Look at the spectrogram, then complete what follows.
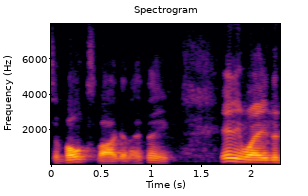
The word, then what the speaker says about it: Volkswagen: out of germany well in germany they have this letter called a w in their language and it makes the wha sound right no it doesn't it makes the sound do you drive a volkswagen or you do you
